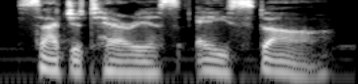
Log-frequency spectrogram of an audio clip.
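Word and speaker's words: Sagittarius A*: Now, at the very core, at the precise center of the Milky Way's rotation, resides Sagittarius A, pronounced Sagittarius A star, the super massive black hole of about 4 million times the mass of our sun.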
